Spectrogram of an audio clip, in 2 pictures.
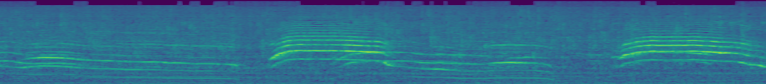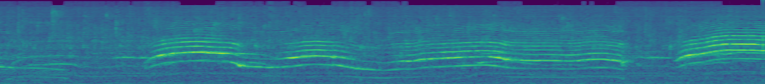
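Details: Female cat in heat yowling repeatedly: a series of loud, arching, harmonic cries every two to three seconds, each swelling up then falling, with a low moaning undertone between them.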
